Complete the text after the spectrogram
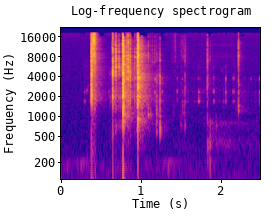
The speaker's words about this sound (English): Let's pop the tops and then we can talk about what we're drinking.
